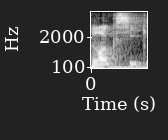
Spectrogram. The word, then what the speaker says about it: Logseq: get to this page which basically explains what log seek is if you have heard of rome research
